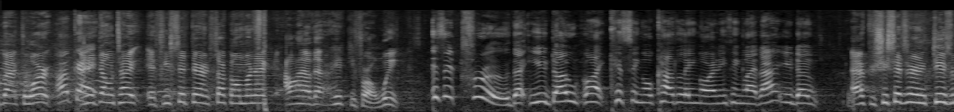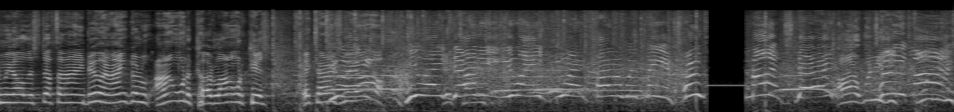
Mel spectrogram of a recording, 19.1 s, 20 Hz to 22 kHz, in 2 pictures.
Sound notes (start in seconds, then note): 12.1 audience applause; 16.6 beeping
